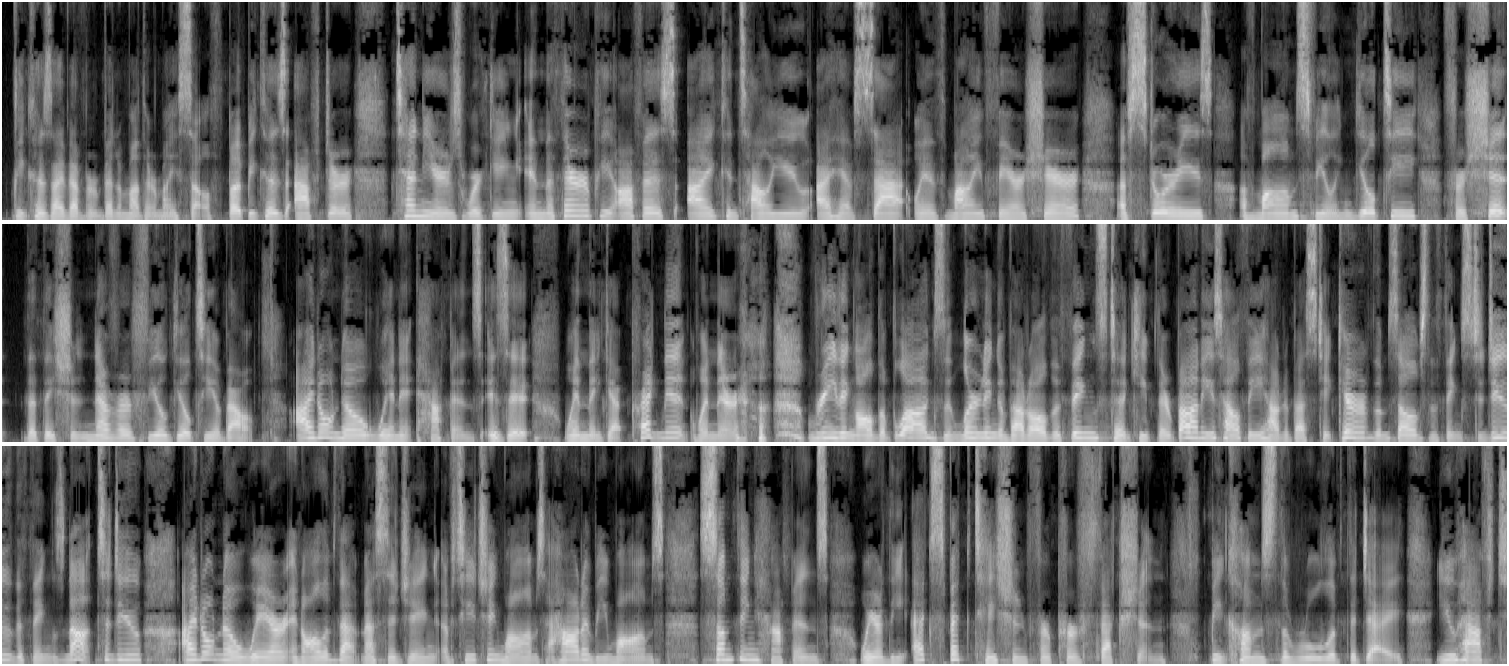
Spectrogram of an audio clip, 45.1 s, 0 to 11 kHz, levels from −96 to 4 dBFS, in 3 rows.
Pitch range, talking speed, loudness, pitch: 185-235 Hz, 160 wpm, -16 LUFS, 210 Hz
